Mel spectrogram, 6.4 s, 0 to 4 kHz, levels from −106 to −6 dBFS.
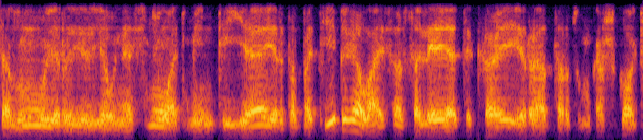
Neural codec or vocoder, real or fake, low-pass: vocoder, 22.05 kHz, 80 mel bands, HiFi-GAN; fake; 3.6 kHz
